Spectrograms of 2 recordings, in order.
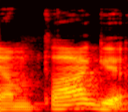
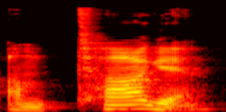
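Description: First: The t is said without a puff of air. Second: The t is said with a puff of air. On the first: The speaker calls it wrong. "Не am Tage" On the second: The speaker calls it right. "а am Tage"

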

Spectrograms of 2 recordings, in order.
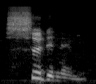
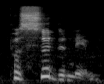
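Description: First: The word starts with an S sound, no P. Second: The word starts with a pronounced P sound. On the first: The speaker calls it right. "Letter P here is silent" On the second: The speaker calls it wrong. "Pinipilit maipasok yung letter P, which is wrong"

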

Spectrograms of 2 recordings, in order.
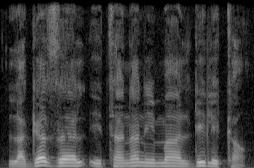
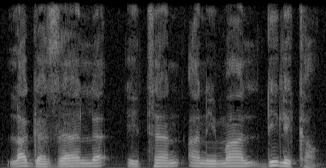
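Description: First: The sentence is read at a faster pace. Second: The sentence is read at a slower pace.

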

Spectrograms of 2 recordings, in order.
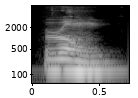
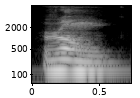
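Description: Both takes have the same delivery.

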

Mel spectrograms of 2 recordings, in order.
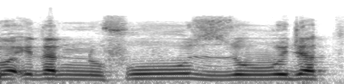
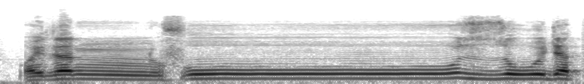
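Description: First: The long vowel in النفوس is held briefly. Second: The long vowel in النفوس is held longest.

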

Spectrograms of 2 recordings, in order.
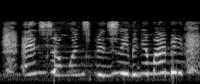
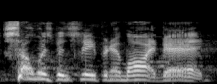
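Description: First: A wee little high Baby Bear voice. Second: A great big deep Papa Bear voice.

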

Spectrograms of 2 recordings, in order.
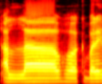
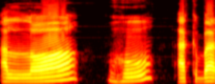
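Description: First: No vowel follows Allah before Akbar. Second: A short u vowel follows Allah. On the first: The speaker calls it wrong. "আল্লাহ বলা যাবে না... সেগুলো একটু ভুল যায়" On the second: The speaker calls it right. "তো কি হবে আল্লাহু আকবার"

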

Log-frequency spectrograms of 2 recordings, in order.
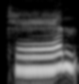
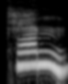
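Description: First: The syllable is said with a high tone. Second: The syllable is said with a falling tone. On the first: "เสียงตรี" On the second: "เสียงโท"

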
